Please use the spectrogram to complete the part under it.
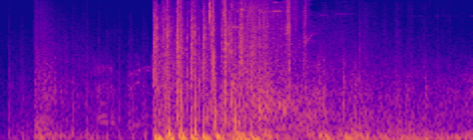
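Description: A rifle fires a rapid burst at close range.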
